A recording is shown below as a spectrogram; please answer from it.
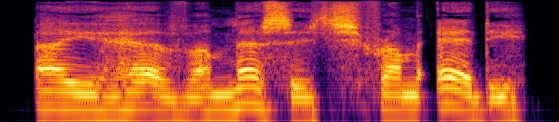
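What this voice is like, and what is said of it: Thick Italian accent. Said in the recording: “in a thick Italian accent”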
